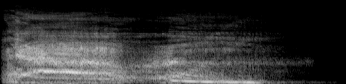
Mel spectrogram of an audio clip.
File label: Male Demon Death; Prince Malchezaar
